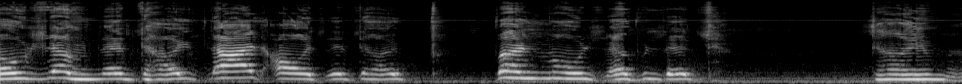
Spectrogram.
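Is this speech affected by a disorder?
Yes: cerebral palsy.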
